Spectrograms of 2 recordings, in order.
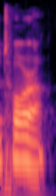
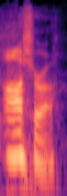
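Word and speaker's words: Artura: me okay hold on it's spelt a r t u art aura oh i thought you just meant torah like t-o-u-r-e-r no no no art aura art aura how would you say that yeah ura you really butchered it the first time sorry mclaren i'd take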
